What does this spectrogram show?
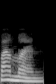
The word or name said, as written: paman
